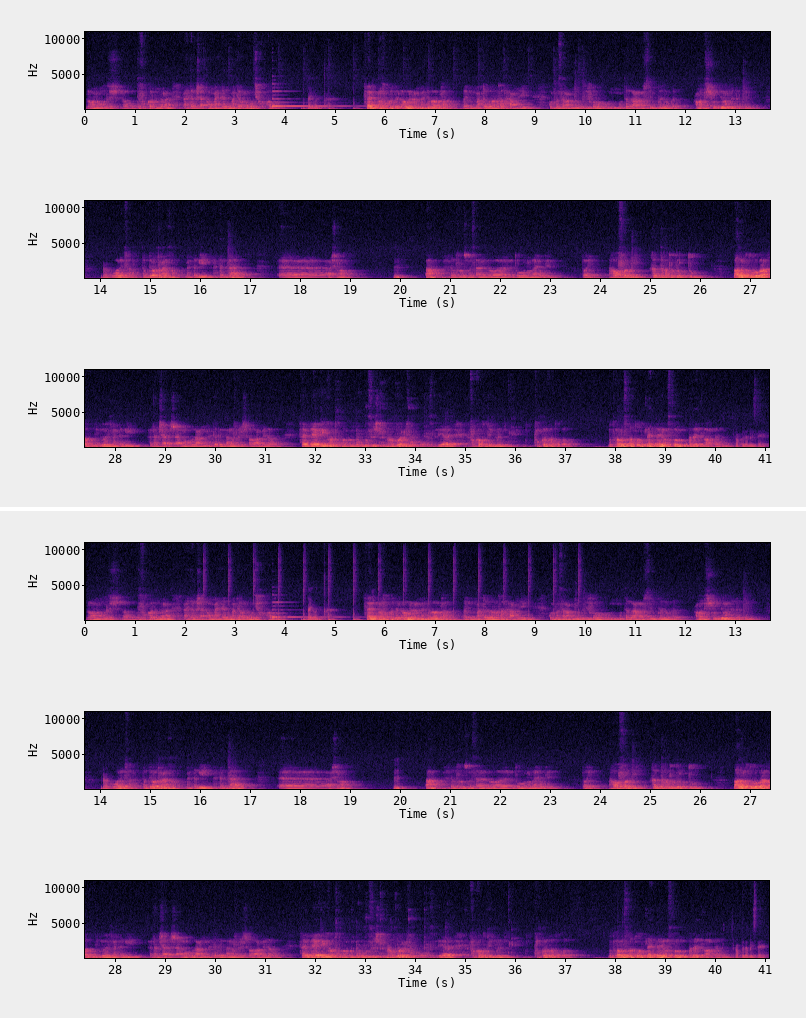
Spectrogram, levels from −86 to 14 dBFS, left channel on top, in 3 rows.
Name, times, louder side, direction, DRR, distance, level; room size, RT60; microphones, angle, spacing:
voice 1, 0.0-3.8 5.6-7.2 7.5-11.8 12.2-13.3 14.2-16.8 17.5-18.9 20.5-23.0 23.6-23.8 24.2-26.0 26.7-28.4 28.6-31.2 31.7-37.0 37.9-40.1, equal, 75° left, -3 dB, 2.6 m, -23 dB
sound 1, 2.4-2.5 2.9-3.0 3.4-3.5 3.9-4.0 4.4-4.5 4.9-5.0 5.4-5.5 5.9-6.0 6.4-6.5 6.9-7.0 7.4-7.5 7.9-8.0 8.4-8.5 8.9-9.0 9.4-9.5 9.9-10.0, right 6 dB, 85° right, 0.3 m, -31 dB
Harp, 3.7-6.2 9.7-9.8, left 5 dB, 25° left, 0.8 m, -33 dB
voice 2, 4.4-5.0 5.7-5.9 14.0-14.3 19.9-20.1 33.3-33.6 40.1-41.0, right 1 dB, 30° right, 3 dB, 0.6 m, -30 dB
sound 2, 32.0-35.6 35.8-36.0 36.4-36.6 37.5-38.6, right 1 dB, 10° right, 2.6 m, -42 dB
11.5 x 8.5 x 3.6 m, 0.97 s
head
